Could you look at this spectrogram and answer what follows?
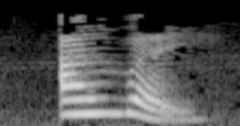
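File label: "安慰", Mandarin Chinese; chinese flashcards; hsk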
